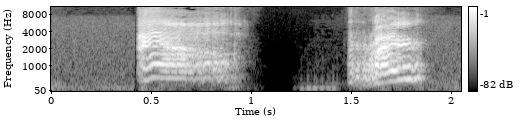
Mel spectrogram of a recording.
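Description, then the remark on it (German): A kitten meows twice, clear, each cry rising then falling with a short pause between them, with no other sounds around it. “Nun wurde aber das Baby gegen eine junge Katze getauscht.”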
